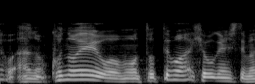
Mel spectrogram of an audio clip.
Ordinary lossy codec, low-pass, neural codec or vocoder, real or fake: none; 7.2 kHz; none; real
